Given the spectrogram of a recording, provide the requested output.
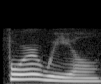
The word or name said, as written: four-wheel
